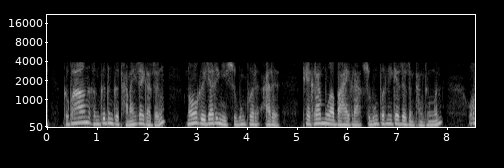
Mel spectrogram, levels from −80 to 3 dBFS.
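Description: From start to finish, the speech carries GSM full-rate codec damage, plainly audible: a buzzy, gravelly roughness where the excitation is rebuilt from regularly spaced pulses, with the bandwidth ending near 3.8 kHz. The bitrate sounds like the codec's 13 kbps, which fits its limited detail.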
